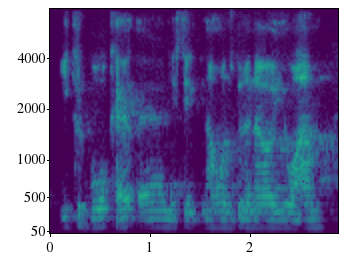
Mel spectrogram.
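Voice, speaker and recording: There is noticeable background noise behind this man. He speaks at a very fast pace. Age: 30s. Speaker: professional wrestler. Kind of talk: casual interview.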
